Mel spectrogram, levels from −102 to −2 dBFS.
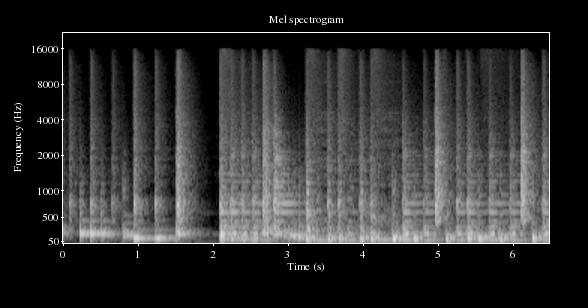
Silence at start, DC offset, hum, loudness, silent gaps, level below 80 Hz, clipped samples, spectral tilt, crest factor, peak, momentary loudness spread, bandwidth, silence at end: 0 s; under 0.1%; none; -30 LUFS; none; -40 dBFS; under 0.1%; -6.5 dB/octave; 18 dB; -12 dBFS; 5 LU; 16 kHz; 0 s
